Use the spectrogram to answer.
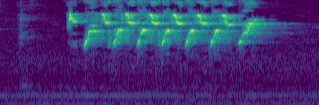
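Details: European goldfinch singing a bright burst of rapid, liquid twittering notes, each a quick downward-sliding chirp repeated about ten times in under two seconds, with a faint steady low hum behind.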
